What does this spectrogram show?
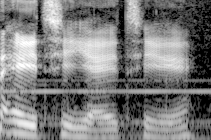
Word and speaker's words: AT-AT: Is it pronounced at or at-at? It's an at-at. No one says at. You may as well say a tat. Like, come on. It's at-at. It sounds so much cooler.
